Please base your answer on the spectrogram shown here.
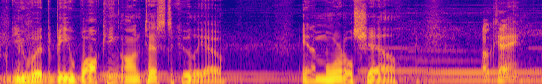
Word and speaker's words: Testicoolio: stepping foot onto the scrote okay it's it's pronounced testiculi oh yes you would you would be walking on testiclio in a mortal shell okay in a mortal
